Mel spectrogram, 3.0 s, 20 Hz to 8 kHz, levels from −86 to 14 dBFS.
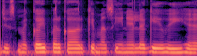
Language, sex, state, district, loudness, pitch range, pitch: Hindi, female, Bihar, Patna, -14 LUFS, 165-170 Hz, 165 Hz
